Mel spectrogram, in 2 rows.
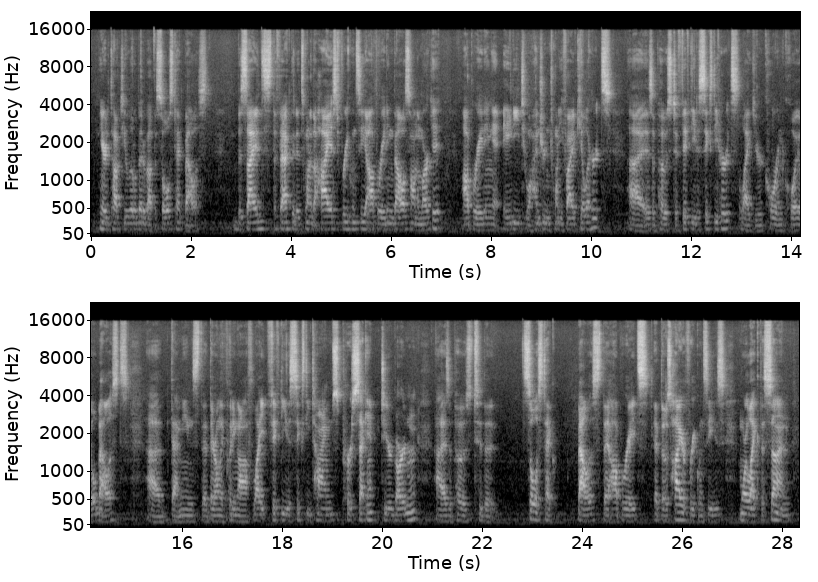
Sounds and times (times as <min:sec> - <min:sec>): Speech: 0:00.1 - 0:28.3.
